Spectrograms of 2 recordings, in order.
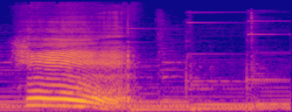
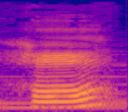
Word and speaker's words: हैं: मुंबई और दिल्ली शहर हैं. Have you noticed? I am not saying hai, I am saying हैं because it is more than one city. And R is हैं, not hai.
